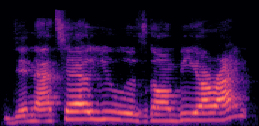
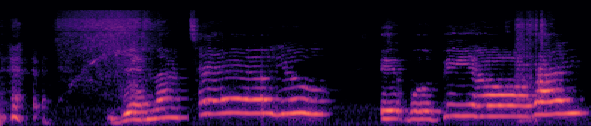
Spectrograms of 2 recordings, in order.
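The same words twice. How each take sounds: First: Said in the usual way. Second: Slow, high sung taunt; sung, drawn-out singsong, much higher than speech; sung refrain. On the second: Real, not acted. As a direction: sing it like a told-you-so victory chant.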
